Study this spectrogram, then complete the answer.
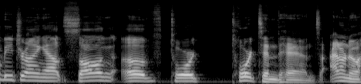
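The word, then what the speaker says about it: Totentanz: We're also going to be trying out Song of Tortentans. I don't know, how do you say that? Totentans, there you go.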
